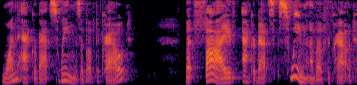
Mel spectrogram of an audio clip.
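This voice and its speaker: Casting: American woman, slightly low voice, unhurried and very animated, for children's picture-book read-alouds with playful emphasis. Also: gravelly. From Seattle, United States. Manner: theatrical, deliberate, with playful emphasis and whispered asides. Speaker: storybook reader.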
